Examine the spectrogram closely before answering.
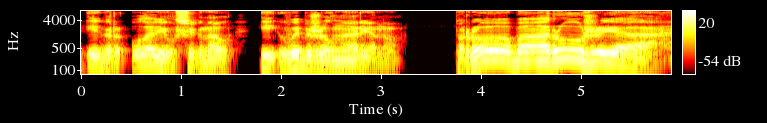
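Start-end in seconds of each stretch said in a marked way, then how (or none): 3.7-5.9 slow, high, ringing announcement; loud proclamation. A narrator's reading. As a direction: proclaim it to the arena. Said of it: "громко возвестил он".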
